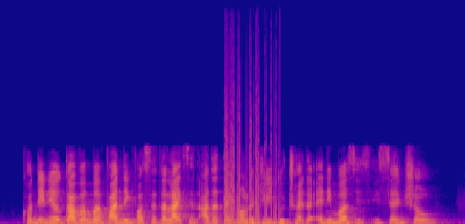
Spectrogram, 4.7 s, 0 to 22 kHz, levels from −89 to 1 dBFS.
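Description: At 2.25 s the speech breaks into loose connector crackle that runs until about 2.81 s, roughly half a second of irregular scratching and crackle. A worn or dirty contact somewhere in the chain is making and losing connection as it shifts, so the signal is chopped on and off, and any DC on the line turns each reconnection into a pop. On a waveform this shows as jagged gaps and sharp spikes; a spectrogram shows scattered broadband vertical streaks.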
